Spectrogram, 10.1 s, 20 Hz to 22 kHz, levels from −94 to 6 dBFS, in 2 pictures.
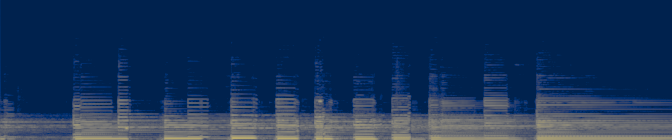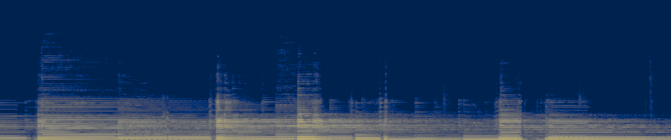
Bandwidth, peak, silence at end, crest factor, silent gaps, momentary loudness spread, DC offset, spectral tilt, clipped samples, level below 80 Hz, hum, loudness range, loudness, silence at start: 8.4 kHz; -12 dBFS; 0 s; 18 dB; none; 8 LU; under 0.1%; -5.5 dB/octave; under 0.1%; -68 dBFS; none; 3 LU; -29 LUFS; 0 s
